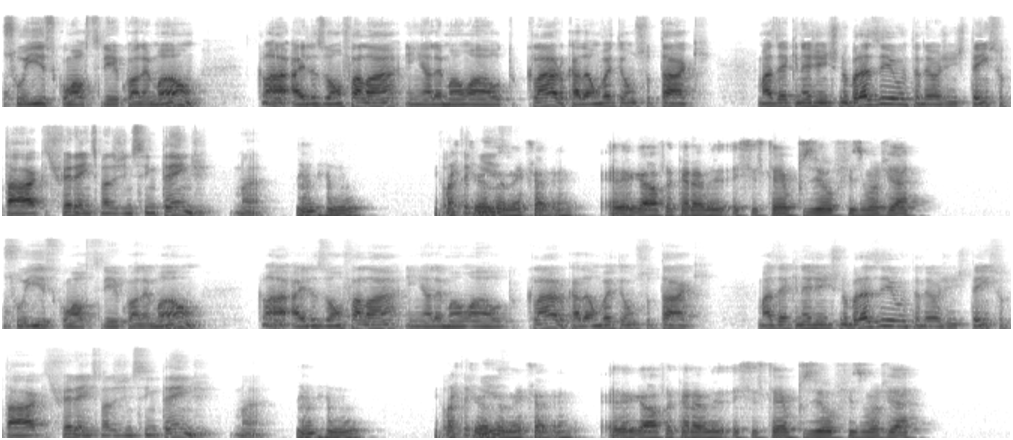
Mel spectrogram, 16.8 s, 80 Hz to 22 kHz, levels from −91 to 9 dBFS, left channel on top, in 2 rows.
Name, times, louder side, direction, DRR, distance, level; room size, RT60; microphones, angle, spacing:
voice 1, 0.0-1.6 2.1-5.7 6.3-10.6 12.1-12.6, left 4 dB, 65° left, 0.7 m, -22 dB
voice 2, 10.9-11.4 12.1-13.2 13.4-16.0, left 1 dB, 30° left, 0.8 m, -21 dB
6.9 x 6.9 x 4.6 m
head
